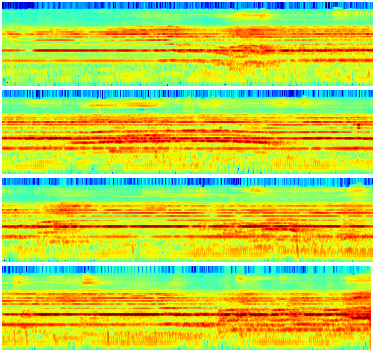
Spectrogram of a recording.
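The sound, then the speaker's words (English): A shofar, a ram's horn, is blown in long, blaring, reedy blasts that bend up and down in pitch, with several horn tones overlapping steadily and loudly throughout, and no voices. “So the sound of the shofar there, quite supernaturally,”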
